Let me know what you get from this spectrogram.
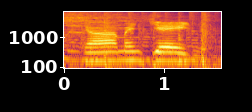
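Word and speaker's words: Norman Jayden: Say it right, dude. It's Norman. – Norman Jaden.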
